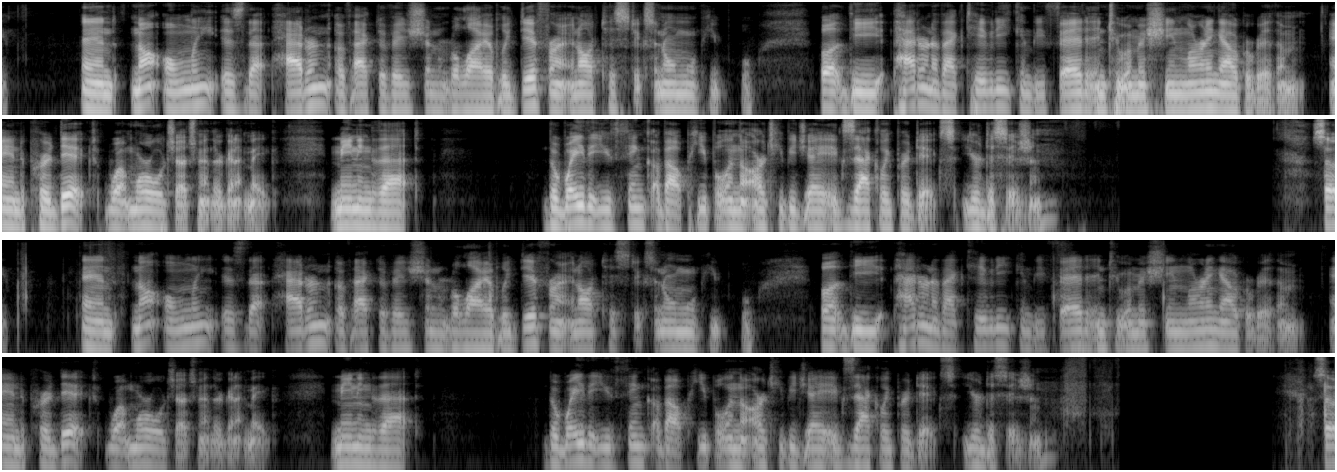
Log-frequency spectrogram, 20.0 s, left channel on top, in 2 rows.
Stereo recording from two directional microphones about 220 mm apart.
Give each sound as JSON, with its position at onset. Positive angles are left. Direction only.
{"t": 0.6, "sound": "speech", "side_deg": 35}
{"t": 5.0, "sound": "speech", "side_deg": 20}
{"t": 9.9, "sound": "speech", "side_deg": 50}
